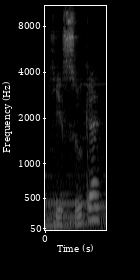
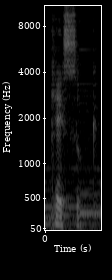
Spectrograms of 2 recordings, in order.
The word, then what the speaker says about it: Keisuke: It's like Kisuke? Keisuke. Oh, Keisuke. Okay, that was right.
